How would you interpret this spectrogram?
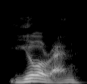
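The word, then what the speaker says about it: Göran: Of course, the G is often soft in Swedish. Remember the late Sven Yuran Erikson.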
